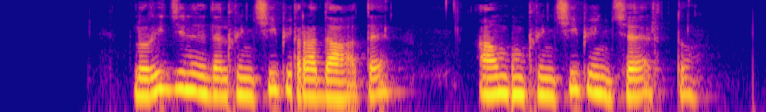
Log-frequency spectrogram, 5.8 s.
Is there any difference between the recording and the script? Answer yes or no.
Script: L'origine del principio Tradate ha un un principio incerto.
no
